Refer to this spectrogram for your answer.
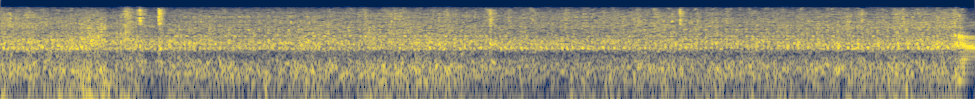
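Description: A steady vehicle engine rumbles throughout, with faint voices and no animal calls.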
